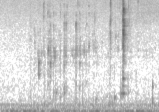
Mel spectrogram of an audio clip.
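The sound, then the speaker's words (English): Two people sip their drinks at the same moment: soft, wet slurping and small liquid gulps, quiet overall, with one sharper wet click midway and no talking. “Twin sips. Yeah, you guys should have seen that.”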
